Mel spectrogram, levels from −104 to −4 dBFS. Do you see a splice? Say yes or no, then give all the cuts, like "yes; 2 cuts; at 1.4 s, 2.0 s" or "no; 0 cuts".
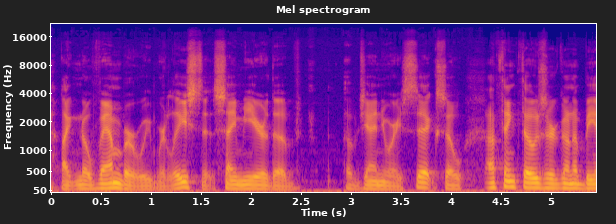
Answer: yes; 1 cut; at 4.4 s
